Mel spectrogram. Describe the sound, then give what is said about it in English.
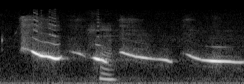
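Small whistling fireworks give a few shrill whistling tones, each gliding downward in pitch. The tones are loud, with short gaps between them and no talking. “there's fireworks there. There's like little, they're like some kind of little fireworks that make those type of sounds, you know, little whistling things.”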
